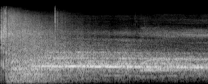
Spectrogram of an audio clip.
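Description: A bamboo shinai cracks sharply on a kendo helmet in a strike at the start. A long, loud kiai shout follows and is held on, its pitch wavering slightly.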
